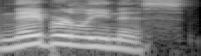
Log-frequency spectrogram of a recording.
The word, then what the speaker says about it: neighborliness: Neighboriness? – No, it's like neighborliness. Neighborliness. – I think you're stressing the wrong syllable.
